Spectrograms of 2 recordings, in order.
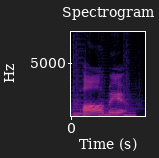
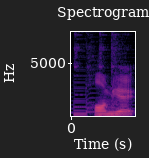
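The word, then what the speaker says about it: palmiers: Uh are the uh the pronunciation is similar to wait. Pomier pomier. Pomier. Pomier. Pomier. Pomier. Okay, I got it.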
